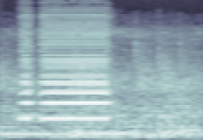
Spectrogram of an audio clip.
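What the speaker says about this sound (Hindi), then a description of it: "हॉर्न बजाना बंद कीजिए" A single short car horn blast, loud and close, sounding for about half a second over low traffic rumble.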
